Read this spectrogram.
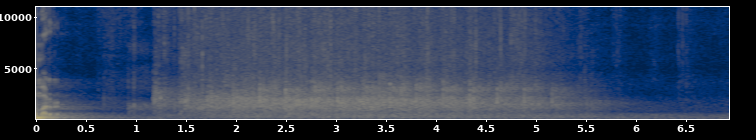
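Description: An audience applauds in a large hall, then fades out.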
